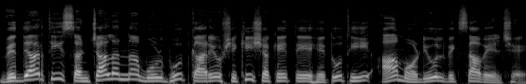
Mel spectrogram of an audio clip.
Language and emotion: Gujarati, neutral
